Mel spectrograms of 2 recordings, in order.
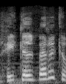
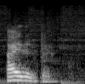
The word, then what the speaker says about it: Heidelberg: el, el, Hitlerberg o el Heidelberg, ¿cómo se pronuncia? – No, te digo que no. Eh, si no, si, hubiese estado ahí, te hubiese dicho al tiro, mira, eh, fui al, sur, allá a Heidelberg. Heidelberg.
